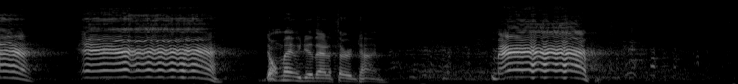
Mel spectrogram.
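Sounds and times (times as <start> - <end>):
person imitating a sheep bleating: 0.0 - 2.3, 5.0 - 6.0
speech: 2.8 - 4.0, 4.9 - 6.2
laughter: 4.0 - 7.3.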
